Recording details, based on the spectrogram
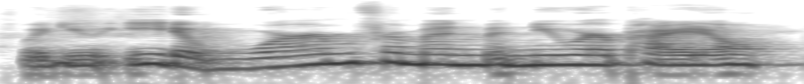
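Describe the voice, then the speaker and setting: A woman's voice: on the high side, normal speed, gravelly, a little mellow. A woman voicing a stubborn, indignant young boy who protests emphatically in a children's storybook. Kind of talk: children's storybook read aloud.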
